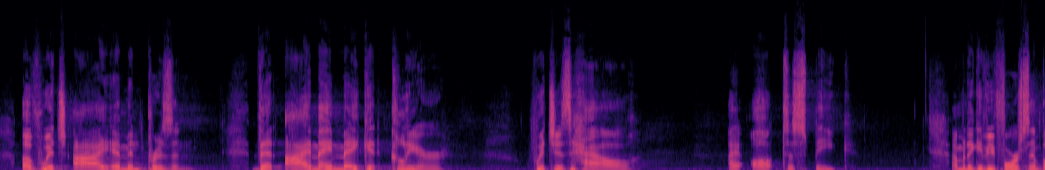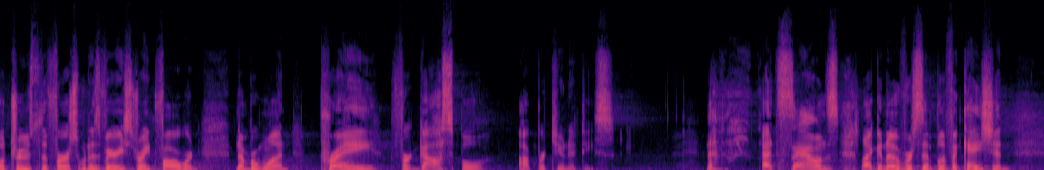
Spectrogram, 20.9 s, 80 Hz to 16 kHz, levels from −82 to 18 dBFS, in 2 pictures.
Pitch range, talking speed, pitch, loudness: 140-185 Hz, 125 wpm, 155 Hz, -25 LUFS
